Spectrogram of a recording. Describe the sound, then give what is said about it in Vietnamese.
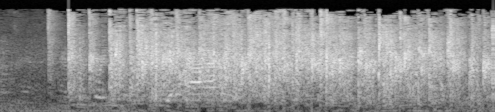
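Applause from a Buddhist study class at the close of a teaching session in Texas: a dense, steady wash of many hands clapping that begins abruptly and stays loud and even to the end. “Vỗ tay là thực tế.”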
